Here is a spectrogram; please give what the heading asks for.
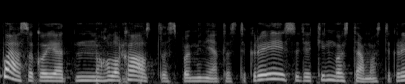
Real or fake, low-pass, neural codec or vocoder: fake; 7.2 kHz; codec, 16 kHz, 4.8 kbps, FACodec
